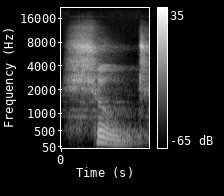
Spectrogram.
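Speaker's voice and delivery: "শুড" as one syllable with a silent L; pronunciation model. Shown as a demonstration. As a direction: model "শুড" clearly, no L sound. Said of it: "উচ্চারণ করার try করেন আমার সাথে".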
